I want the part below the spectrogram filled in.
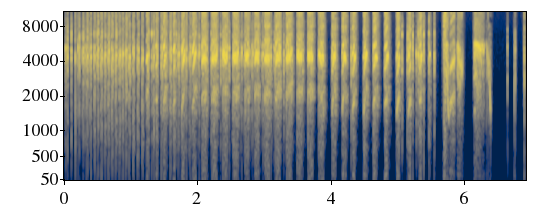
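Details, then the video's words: Swiftlet attraction call: a rapid, steady train of sharp, clicking chirps, roughly three a second, swelling in loudness before stopping abruptly near the end. "Suara Burung Walet Panggil"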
